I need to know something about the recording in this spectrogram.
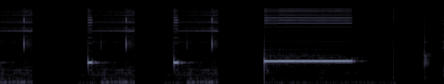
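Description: Quiz countdown timer sound effect: three short beeps about a second apart, then one longer, steady beep of the same pitch lasting about a second, signalling that time is up.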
